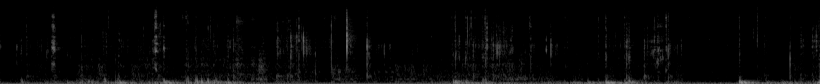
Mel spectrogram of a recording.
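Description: A box cutter blade shaves pieces off a solid, dry, narrowed yellow bar of soap held in the hand. Dry, crunchy scraping and crinkling cuts come in quick, uneven strokes, with sharp brief clicks standing out over a low, dull rumble.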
